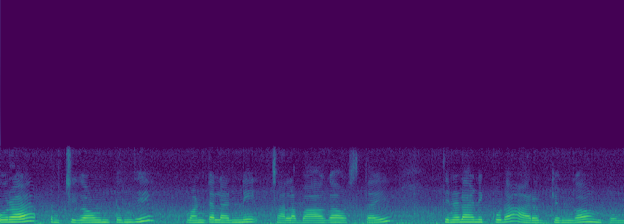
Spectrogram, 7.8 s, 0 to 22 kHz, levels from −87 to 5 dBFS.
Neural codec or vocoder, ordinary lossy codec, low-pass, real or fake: codec, 16 kHz, 8 kbps, FunCodec, trained on Chinese and English, 25 frames a second; none; none; fake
